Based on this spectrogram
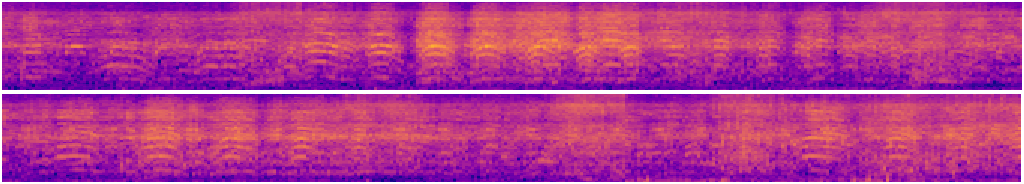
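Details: A flock of ducks gives a steady stream of overlapping nasal calls, some rising and falling, many birds heard at once with a low hum underneath.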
